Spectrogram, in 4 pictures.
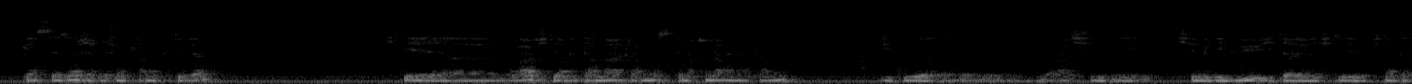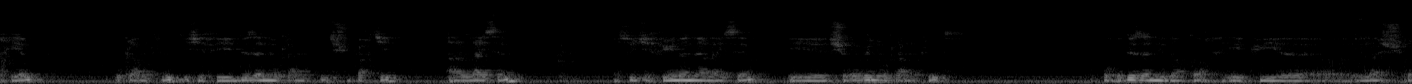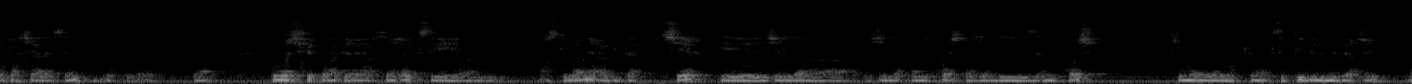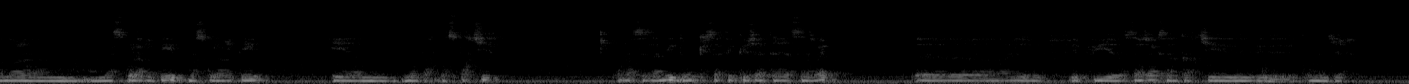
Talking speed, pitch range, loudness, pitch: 155 wpm, 140-175 Hz, -42 LUFS, 165 Hz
